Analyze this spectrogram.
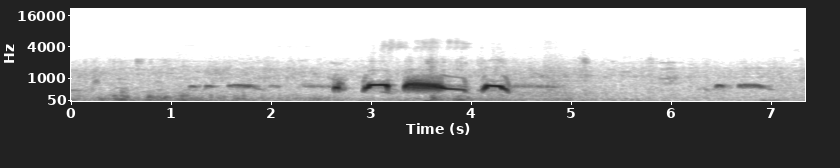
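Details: Spotted dove used as a decoy bird, calling with loud low coos: a short note, a longer burbling coo and another short note near the middle, flanked by softer quieter coos; faint low rustling underneath.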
